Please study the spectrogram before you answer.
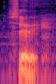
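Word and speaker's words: Sidhe: From mischievous imps and sprites to fluttering pixies to malicious goblins to sinistry, graceful elves and city, and that's spelled S-I-D-H-E.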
